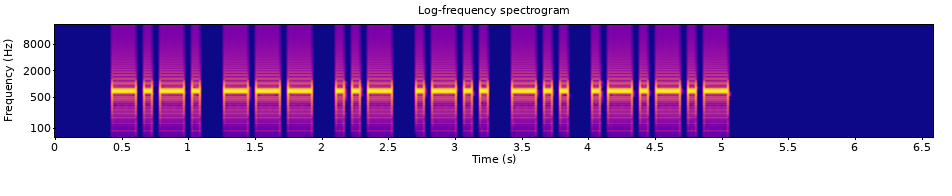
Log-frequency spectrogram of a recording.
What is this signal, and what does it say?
Morse code, heard as a keyed tone, about 21 wpm, 700 Hz. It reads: COULD.
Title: 2x Word-Spacing - Sentences from Top 500 Words - 20wpm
